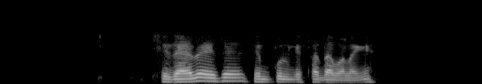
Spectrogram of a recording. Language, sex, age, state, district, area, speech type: Santali, male, 18-30, Jharkhand, East Singhbhum, rural, conversation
